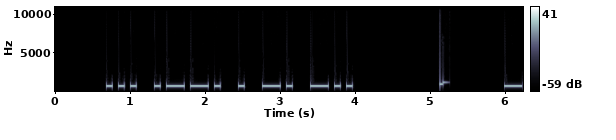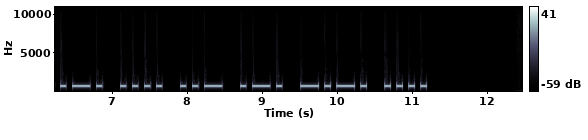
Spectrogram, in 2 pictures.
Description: Morse code, heard as a keyed tone, about 15 wpm, 700 Hz. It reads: SPEND CHURCH
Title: Sets of 5 Words - New Word Drill - 15wpm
